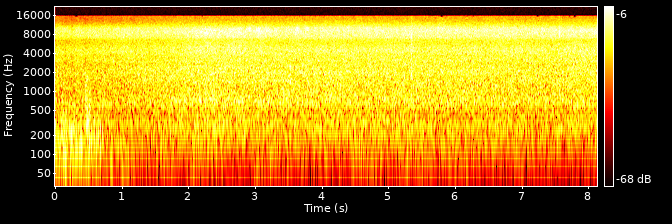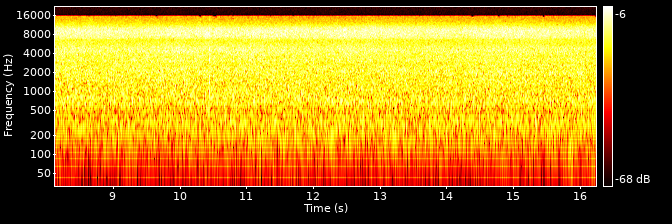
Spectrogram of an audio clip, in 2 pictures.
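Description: Steady wash of surf breaking on the beach, with wind buffeting the microphone for about the first second.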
